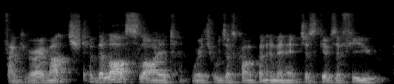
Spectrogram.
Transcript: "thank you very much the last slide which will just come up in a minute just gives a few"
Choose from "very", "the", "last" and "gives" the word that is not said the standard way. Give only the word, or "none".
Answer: none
